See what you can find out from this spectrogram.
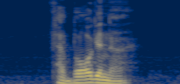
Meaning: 1. comparative degree of verborgen 2. inflection of verborgen: strong/mixed nominative masculine singular 3. inflection of verborgen: strong genitive/dative feminine singular
- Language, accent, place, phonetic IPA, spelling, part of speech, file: German, Germany, Berlin, [fɛɐ̯ˈbɔʁɡənɐ], verborgener, adjective, De-verborgener.ogg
